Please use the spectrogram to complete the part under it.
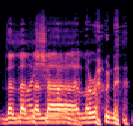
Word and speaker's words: La Llorona: It's unfortunate that the titular antagonist's name, La Llorona, rhymes with the popular Knack single. – Yes, La Llorona.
